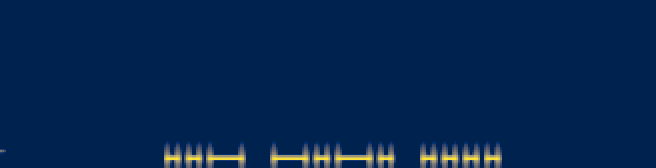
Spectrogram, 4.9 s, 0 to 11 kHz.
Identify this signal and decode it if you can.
Morse code, heard as a keyed tone, about 15 wpm, 700 Hz. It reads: UCH
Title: Top Three Letter Combinations in Words 15wpm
